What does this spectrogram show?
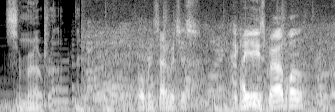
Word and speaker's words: smørbrød: We had open sandwiches and smørbrød. open sandwiches, aka smørbrød.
